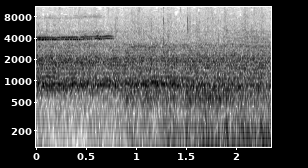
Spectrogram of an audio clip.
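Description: Stadium crowd noise, a steady roar from the stands after a goal-line tackle, with a referee's whistle held high and steady that stops a little under a second in, blowing the play dead.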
